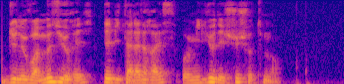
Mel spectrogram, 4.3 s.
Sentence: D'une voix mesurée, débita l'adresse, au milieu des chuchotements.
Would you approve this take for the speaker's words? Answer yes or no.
yes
